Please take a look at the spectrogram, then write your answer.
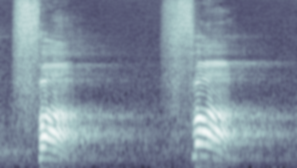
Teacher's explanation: gigi atas kena kat bibir bawah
